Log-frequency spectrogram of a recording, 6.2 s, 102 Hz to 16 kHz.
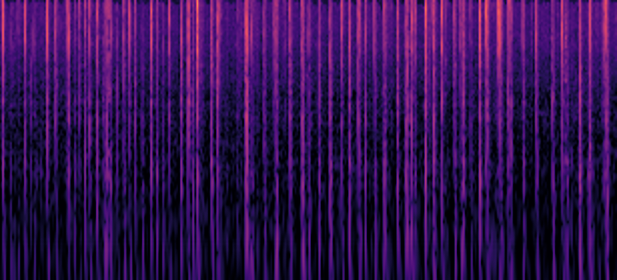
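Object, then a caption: PVC plastic tiled bag. Long lavender nails tap rapidly on the iridescent triangular PVC tiles of a holographic geometric plastic bag. About 48 short, dry, crisp clicks come in a fast, uneven stream over six seconds, each dying away almost instantly and carrying a bright plastic edge.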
